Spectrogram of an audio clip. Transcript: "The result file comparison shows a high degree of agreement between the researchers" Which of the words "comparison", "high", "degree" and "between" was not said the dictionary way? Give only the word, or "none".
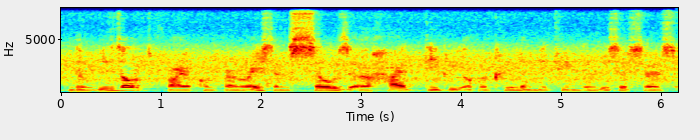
comparison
